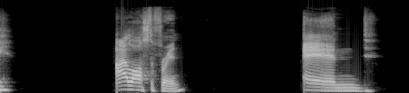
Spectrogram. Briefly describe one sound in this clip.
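A man speaks with feeling into a close microphone, in short bursts with pauses.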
